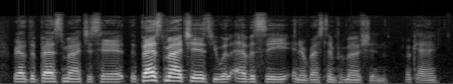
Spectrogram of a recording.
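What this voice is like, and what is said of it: Donald Trump impression. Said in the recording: “I thought Kurt Angle sounded a bit like Trump here... you do a better impression... Have I done the Trump impression on here?”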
